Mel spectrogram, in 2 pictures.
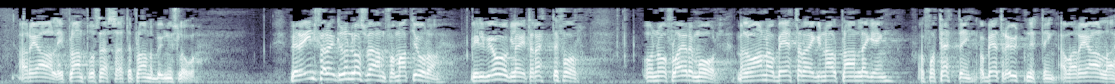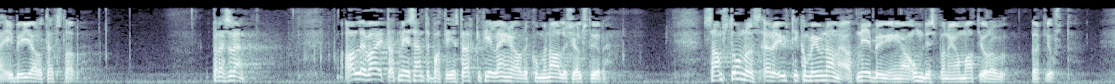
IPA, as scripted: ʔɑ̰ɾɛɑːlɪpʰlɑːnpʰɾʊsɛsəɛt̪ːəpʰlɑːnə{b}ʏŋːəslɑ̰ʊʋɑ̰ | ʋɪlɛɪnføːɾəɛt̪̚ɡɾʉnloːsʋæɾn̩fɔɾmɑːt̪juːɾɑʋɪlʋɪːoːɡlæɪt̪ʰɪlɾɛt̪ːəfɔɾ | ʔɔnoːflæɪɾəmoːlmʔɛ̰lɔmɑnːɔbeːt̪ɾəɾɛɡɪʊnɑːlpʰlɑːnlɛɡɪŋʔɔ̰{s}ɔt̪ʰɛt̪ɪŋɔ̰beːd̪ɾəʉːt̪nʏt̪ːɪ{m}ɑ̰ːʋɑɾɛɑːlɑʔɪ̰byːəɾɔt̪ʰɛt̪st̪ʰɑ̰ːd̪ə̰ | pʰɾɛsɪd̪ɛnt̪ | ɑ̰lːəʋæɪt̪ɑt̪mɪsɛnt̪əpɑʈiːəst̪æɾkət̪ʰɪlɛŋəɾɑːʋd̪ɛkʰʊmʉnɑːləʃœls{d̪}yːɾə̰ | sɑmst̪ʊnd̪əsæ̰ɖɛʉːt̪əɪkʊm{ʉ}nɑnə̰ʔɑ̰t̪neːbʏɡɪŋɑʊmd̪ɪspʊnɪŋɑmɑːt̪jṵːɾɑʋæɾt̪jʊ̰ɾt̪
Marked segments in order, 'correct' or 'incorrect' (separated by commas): correct, incorrect, incorrect, incorrect, incorrect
